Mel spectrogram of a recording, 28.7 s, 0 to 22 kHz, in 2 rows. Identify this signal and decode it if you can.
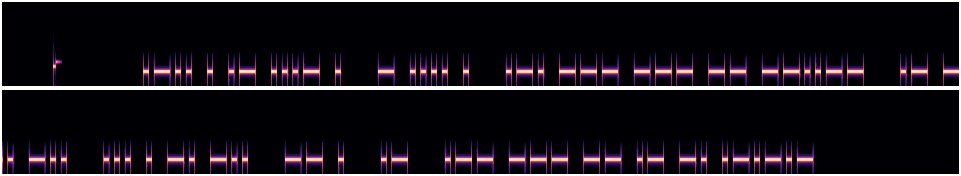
Morse code, heard as a keyed tone, about 15 wpm, 700 Hz. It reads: LEAVE THE ROOM, AND SEND ME A WOMAN.
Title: Sentences from Top 1500 Words 15wpm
